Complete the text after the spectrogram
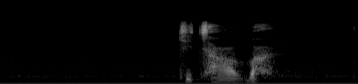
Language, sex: Venda, male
